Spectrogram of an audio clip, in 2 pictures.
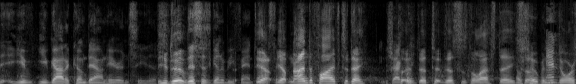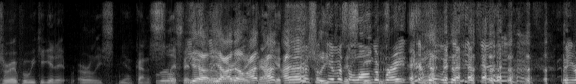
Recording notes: Broadcasting live from the Florida International Antique Tackle Show at World Golf Village in St.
